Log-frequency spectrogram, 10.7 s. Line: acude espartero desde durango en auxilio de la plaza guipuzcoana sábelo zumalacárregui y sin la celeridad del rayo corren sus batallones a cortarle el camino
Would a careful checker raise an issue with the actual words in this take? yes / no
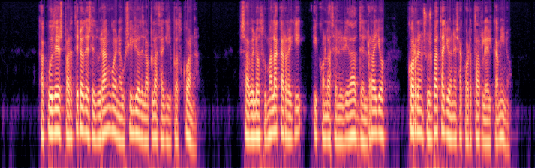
yes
